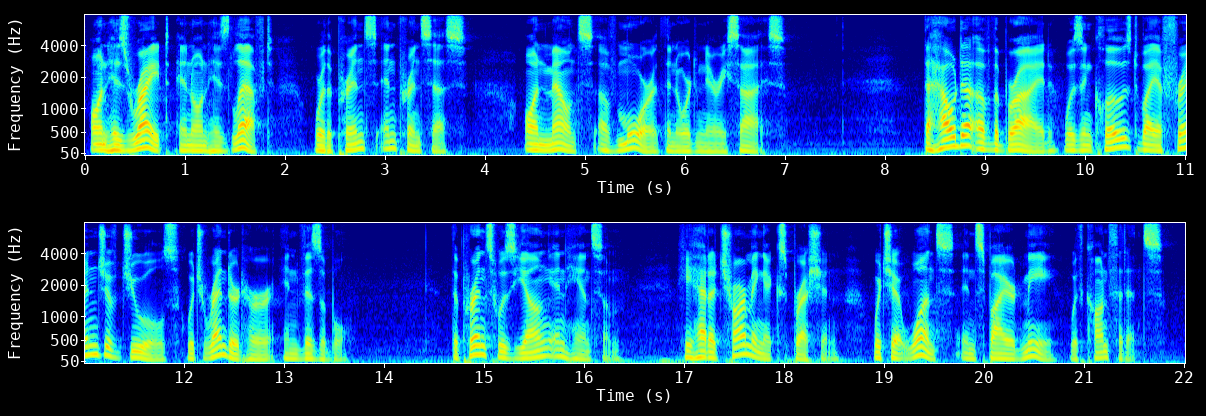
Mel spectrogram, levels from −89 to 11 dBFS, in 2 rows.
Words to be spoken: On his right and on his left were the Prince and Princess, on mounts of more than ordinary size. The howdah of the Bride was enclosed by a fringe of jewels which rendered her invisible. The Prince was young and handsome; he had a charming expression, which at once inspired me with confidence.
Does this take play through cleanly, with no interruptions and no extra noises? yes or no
yes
